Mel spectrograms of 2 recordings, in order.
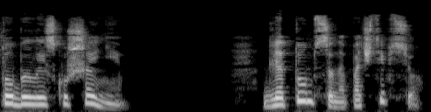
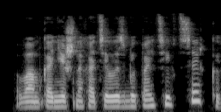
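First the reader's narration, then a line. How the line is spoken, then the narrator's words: Plain. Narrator (Russian): сказал я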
